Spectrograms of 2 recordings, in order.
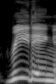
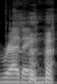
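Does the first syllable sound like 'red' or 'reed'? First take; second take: reed; red. First: The first vowel is long, like 'reed'. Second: The first vowel is short, like 'red'. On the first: The speaker calls it wrong. "I pronounced it reading" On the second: The speaker calls it right. "instead of Reading"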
